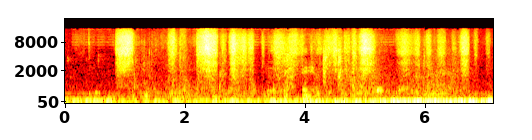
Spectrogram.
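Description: Fabric rustling: clothes on a rack rubbing against the microphone as they are pushed aside, in a string of irregular scratchy swishes over a low steady hum.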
